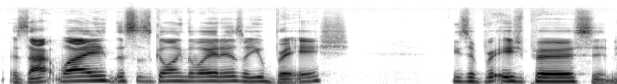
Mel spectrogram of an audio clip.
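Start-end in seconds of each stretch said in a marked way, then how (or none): none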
